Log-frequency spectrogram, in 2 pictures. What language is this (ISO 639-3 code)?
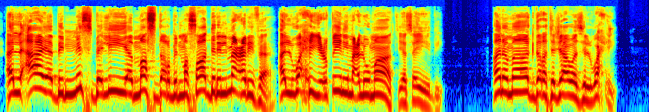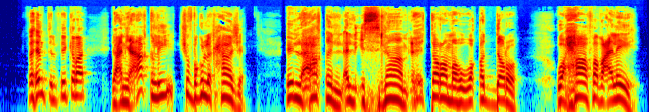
ara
